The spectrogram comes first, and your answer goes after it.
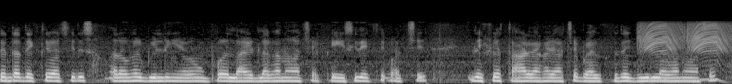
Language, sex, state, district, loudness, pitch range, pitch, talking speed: Bengali, male, West Bengal, Dakshin Dinajpur, -15 LUFS, 150-165 Hz, 155 Hz, 220 wpm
